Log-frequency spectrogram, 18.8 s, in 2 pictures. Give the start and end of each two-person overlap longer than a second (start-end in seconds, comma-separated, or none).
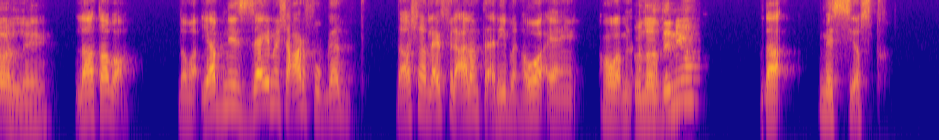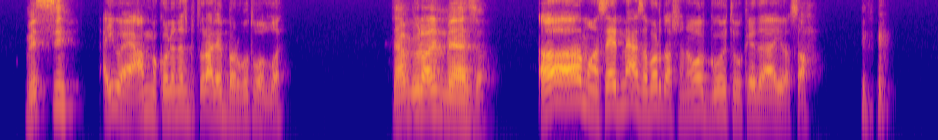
none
